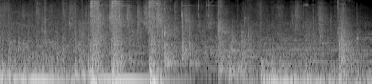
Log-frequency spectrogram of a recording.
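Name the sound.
gunshots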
